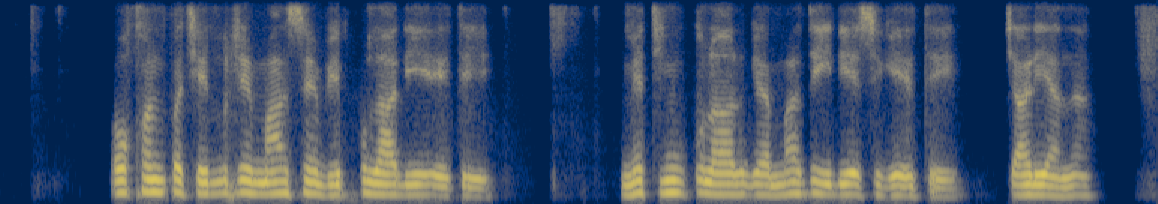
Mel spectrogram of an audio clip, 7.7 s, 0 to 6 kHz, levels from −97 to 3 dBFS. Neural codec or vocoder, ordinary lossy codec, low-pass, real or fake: codec, 16 kHz, 0.9 kbps, LongCat-Audio-Codec; Opus, 24 kbps; 5.4 kHz; fake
